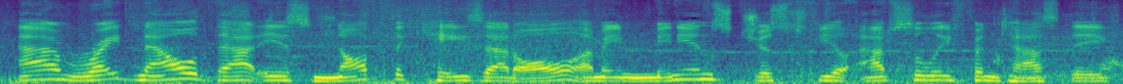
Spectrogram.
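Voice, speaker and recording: A German man chatting excitably and casually while streaming a video game, often stumbling and restarting his words. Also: on the high side, normal speed, background noise. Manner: chatty, excitable, self-correcting. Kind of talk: casual gameplay commentary.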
